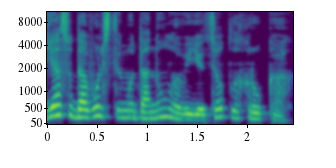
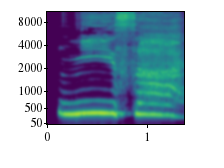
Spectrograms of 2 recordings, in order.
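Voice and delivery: high call from afar; 9 semitones higher, 4 dB louder than usual. Acted. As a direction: call her name across the street. Sister calls across the street.

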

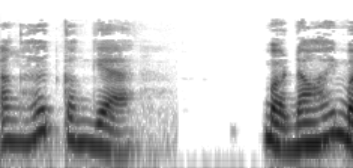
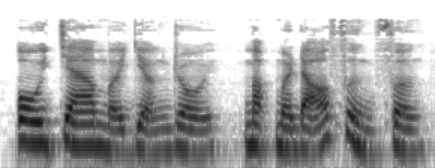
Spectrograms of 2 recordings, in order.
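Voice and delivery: ordinary delivery

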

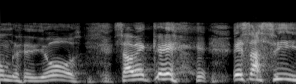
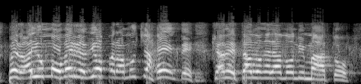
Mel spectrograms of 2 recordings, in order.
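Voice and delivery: louder, higher preaching cry; preaching at full force; 7 semitones higher, 7 dB louder than usual. Acted. Preacher lifting up the unknown ones, louder and higher. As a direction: drive it home to the crowd.

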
